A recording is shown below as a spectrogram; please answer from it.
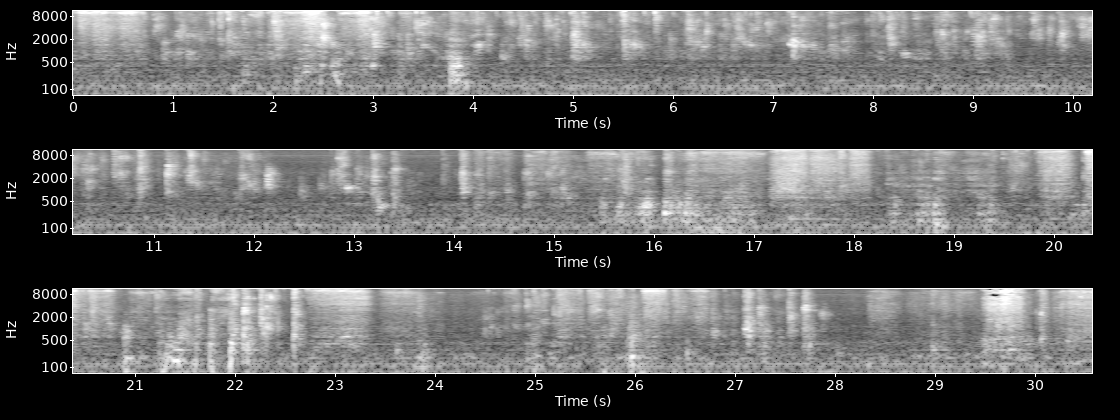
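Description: French bulldog eating raw red meat close to the microphone: wet, irregular chewing, lip-smacking and licking. There are louder clusters of chewing partway through and again later.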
